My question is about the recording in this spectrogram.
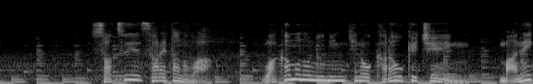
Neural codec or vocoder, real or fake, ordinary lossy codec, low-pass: none; real; MP3, 64 kbps; 7.2 kHz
